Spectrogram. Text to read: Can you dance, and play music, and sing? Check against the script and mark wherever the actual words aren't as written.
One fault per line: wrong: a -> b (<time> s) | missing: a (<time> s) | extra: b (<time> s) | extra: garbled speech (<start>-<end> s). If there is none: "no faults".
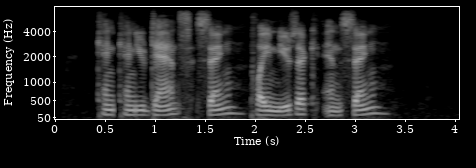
extra: can (0.6 s)
wrong: and -> sing (1.4 s)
